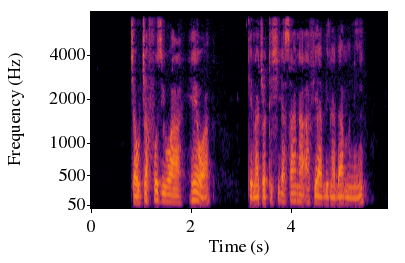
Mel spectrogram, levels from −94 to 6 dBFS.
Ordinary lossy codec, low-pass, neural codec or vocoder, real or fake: AAC, 48 kbps; 7.2 kHz; none; real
